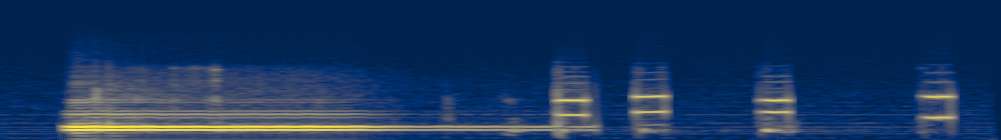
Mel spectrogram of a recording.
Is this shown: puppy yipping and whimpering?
no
